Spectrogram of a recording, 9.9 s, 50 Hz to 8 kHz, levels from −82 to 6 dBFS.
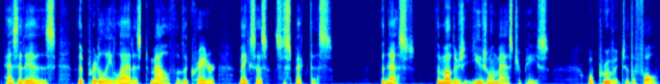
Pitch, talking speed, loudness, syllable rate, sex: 125 Hz, 155 wpm, -22 LUFS, 5.2 syllables/s, male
